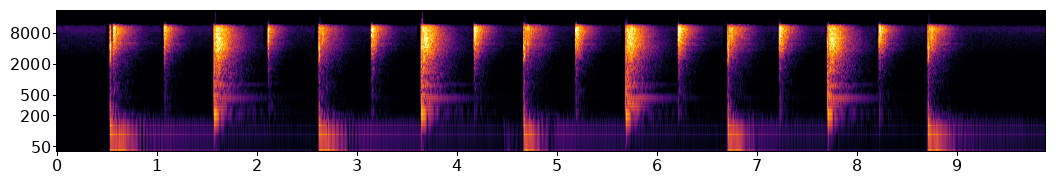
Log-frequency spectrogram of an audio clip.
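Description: Drum groove played with the right hand only on hi-hat and snare, with no left-hand notes: evenly spaced sharp hits with a solid low thump on the main beats, about fourteen strikes over ten seconds, close and loud with no talking.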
